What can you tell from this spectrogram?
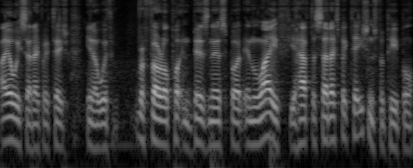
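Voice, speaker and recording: A man talks at a very fast pace. His medium pitch follows fairly even intonation. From Long Island, New York. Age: 30s. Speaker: podcast host, mortgage lender. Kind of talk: casual chat.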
